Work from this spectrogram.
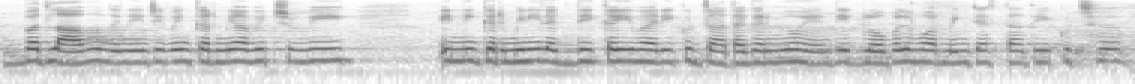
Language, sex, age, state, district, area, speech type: Punjabi, female, 18-30, Punjab, Pathankot, rural, spontaneous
